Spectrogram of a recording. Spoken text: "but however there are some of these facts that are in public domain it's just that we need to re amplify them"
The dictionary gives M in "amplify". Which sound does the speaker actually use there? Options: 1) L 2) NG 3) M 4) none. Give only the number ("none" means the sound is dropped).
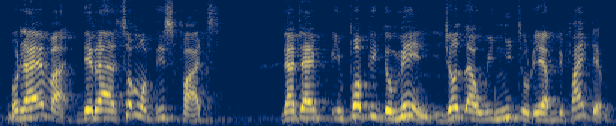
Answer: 4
